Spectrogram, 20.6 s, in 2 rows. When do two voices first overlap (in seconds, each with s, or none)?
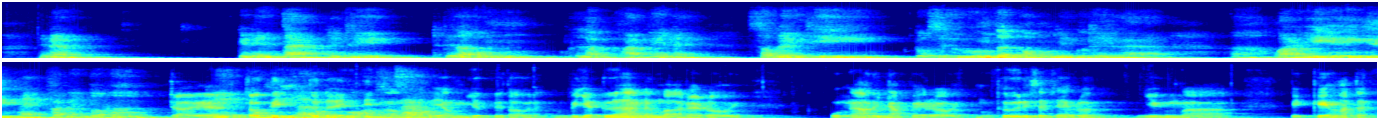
11.8 s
